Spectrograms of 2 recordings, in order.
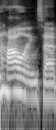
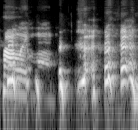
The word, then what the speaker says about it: Hollingshead: It's not Megan Hollingshead. It's Megan Hollingshead.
